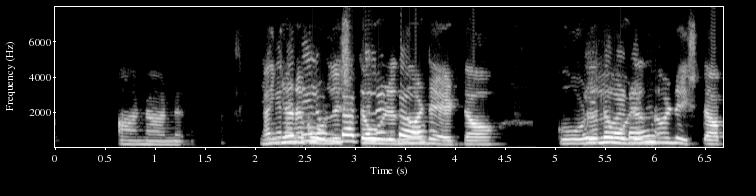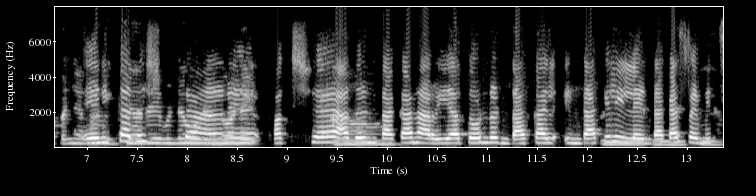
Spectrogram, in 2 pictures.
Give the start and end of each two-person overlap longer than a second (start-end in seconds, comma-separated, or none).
7.0-8.5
